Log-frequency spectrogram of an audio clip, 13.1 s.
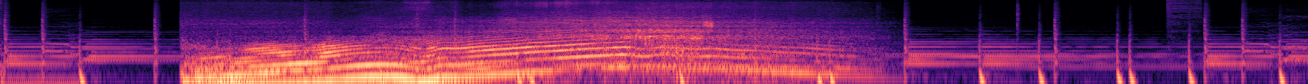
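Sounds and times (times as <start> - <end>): car engine revving: 1.8 - 9.0.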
